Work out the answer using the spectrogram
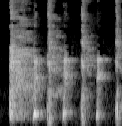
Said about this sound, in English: As you can tell by my lovely, unproductive cough.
